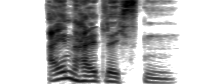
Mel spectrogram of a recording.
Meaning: 1. superlative degree of einheitlich 2. inflection of einheitlich: strong genitive masculine/neuter singular superlative degree
- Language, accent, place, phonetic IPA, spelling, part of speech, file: German, Germany, Berlin, [ˈaɪ̯nhaɪ̯tlɪçstn̩], einheitlichsten, adjective, De-einheitlichsten.ogg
